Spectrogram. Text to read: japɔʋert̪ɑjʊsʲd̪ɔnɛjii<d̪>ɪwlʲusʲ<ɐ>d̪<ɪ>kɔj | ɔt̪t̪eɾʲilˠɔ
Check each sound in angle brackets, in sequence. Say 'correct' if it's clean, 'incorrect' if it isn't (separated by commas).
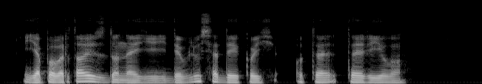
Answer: correct, correct, correct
